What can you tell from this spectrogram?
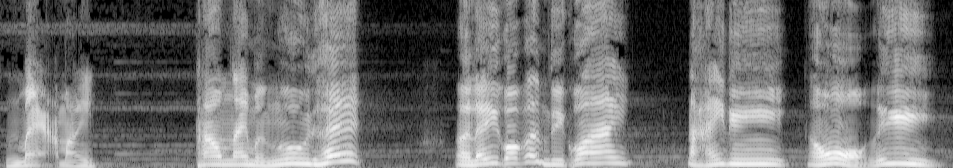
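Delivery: high, loud angry yell; drunken yelling. A narrator's reading. Drunk man yelling down at his crotch, shouting. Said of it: "nó chỉ vào dưới háng mà hét".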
